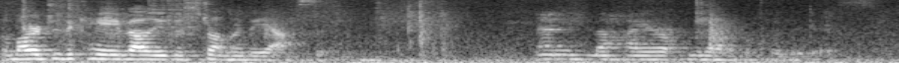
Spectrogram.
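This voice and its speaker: Audible room echo and noticeable background noise come through as a woman talks. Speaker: chemistry teacher. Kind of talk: classroom lecture. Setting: classroom with students.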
